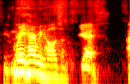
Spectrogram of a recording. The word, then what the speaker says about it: Harryhausen: of the ray hassell ray uh i can't pronounce these ray harryhausen yes it's okay it's okay i know you're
